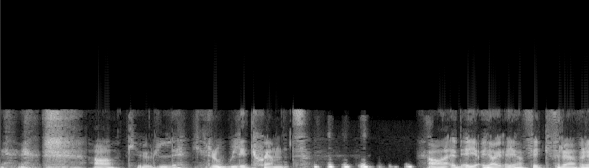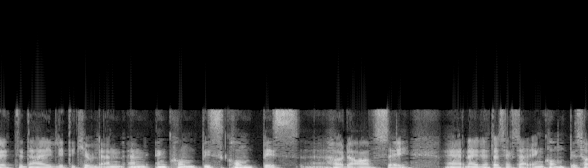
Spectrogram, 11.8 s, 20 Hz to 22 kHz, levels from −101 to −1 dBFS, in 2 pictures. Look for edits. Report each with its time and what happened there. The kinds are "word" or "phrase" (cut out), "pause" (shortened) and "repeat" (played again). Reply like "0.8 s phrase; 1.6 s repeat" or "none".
5.0 s word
